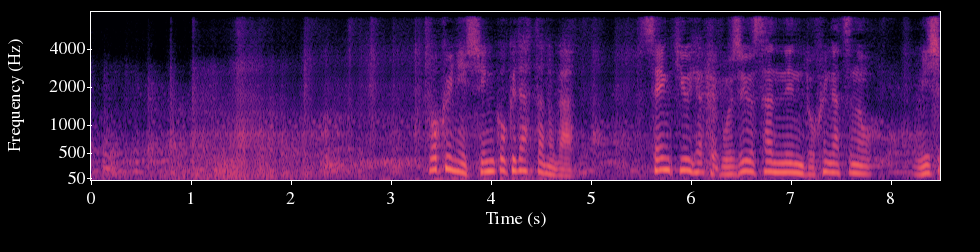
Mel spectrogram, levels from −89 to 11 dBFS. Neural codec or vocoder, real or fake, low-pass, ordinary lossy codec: codec, 24 kHz, 0.5 kbps, DualCodec; fake; 7.2 kHz; AAC, 48 kbps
